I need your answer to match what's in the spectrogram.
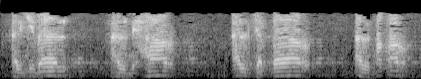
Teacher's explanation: لام القمرية تلفظ ولا تنحذف في درج الكلام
